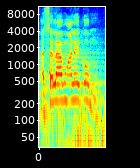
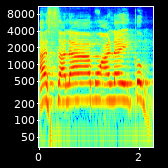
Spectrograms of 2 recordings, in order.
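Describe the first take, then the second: First: It is said softly. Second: It is said louder.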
